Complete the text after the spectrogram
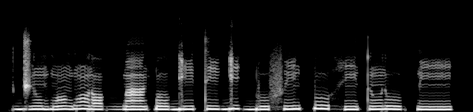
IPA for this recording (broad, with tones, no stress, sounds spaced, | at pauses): d͡ʒ ũ˨ b ɔ̃˨˦ ɡ ɔ̃˦˨ ɾ ɔ˨ ɡ͡b ã˧ k͡p o˧ ɡ i˧ t i˦ ɡ i˦˨ ɡ͡b u˨ f ĩ˨˦ k͡p u˦˨ h ĩ˨ t ũ˨˦ ɾ u˦˨ k͡p ĩ˧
